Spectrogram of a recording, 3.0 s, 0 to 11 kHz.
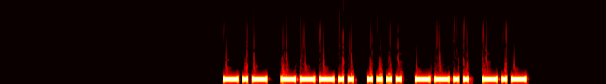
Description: Morse code, heard as a keyed tone, about 46 wpm, 690 Hz. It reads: K8HZK
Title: USA Call Signs - 5 Characters - 2x Character Spacing - 50wpm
